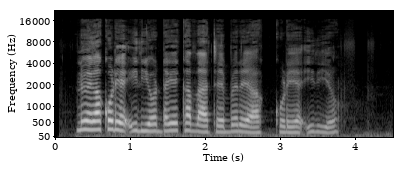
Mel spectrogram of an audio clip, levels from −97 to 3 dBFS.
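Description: Nothing stood out on listening to this speech recording.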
